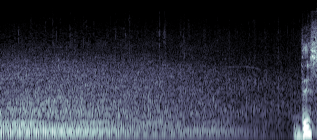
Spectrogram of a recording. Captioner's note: cheering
